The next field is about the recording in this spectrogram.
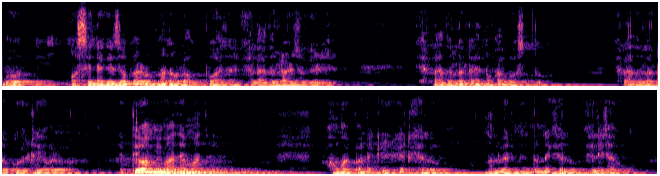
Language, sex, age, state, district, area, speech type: Assamese, male, 30-45, Assam, Dibrugarh, urban, spontaneous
